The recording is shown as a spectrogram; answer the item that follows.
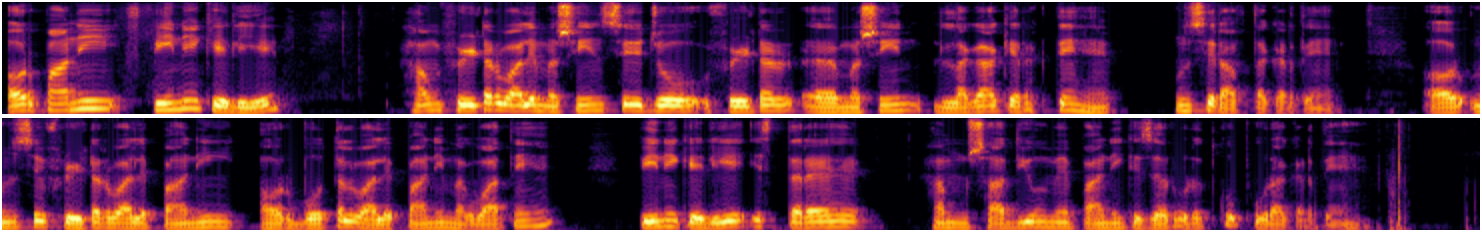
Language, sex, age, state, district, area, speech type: Urdu, male, 18-30, Uttar Pradesh, Ghaziabad, urban, spontaneous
